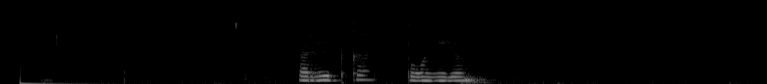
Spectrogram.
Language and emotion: Russian, neutral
